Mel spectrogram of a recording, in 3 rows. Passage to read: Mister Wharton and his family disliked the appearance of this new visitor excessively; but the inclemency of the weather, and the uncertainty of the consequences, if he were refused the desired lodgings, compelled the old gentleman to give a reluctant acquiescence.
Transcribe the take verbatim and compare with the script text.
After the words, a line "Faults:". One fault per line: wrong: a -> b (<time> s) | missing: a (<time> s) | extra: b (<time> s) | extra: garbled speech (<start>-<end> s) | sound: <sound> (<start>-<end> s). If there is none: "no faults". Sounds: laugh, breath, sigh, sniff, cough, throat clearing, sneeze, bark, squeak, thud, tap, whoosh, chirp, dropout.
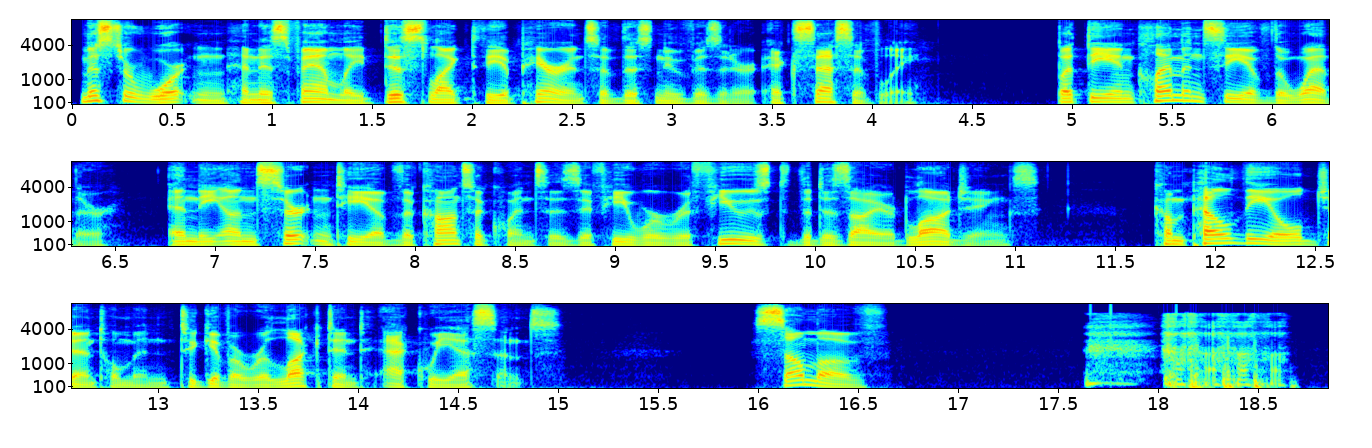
Mister Wharton and his family disliked the appearance of this new visitor excessively; but the inclemency of the weather, and the uncertainty of the consequences, if he were refused the desired lodgings, compelled the old gentleman to give a reluctant acquiescence. Some of
Faults:
extra: Some of (16.0 s)
sound: laugh (17.6-18.7 s)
